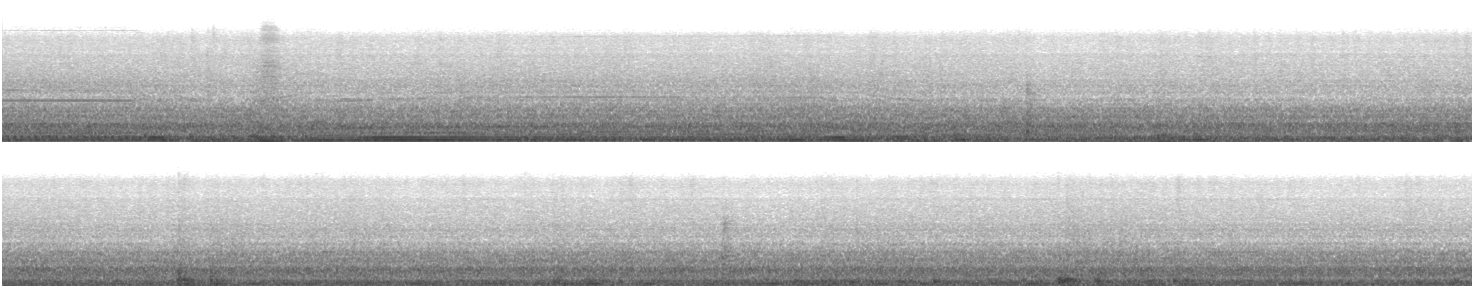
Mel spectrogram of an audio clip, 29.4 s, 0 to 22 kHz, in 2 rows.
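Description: Irish Rail 22000 class diesel multiple unit in motion, heard from inside the passenger coach: a steady low rumble of the train running on the track, swelling a little a few seconds in, with a couple of brief knocks later on.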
